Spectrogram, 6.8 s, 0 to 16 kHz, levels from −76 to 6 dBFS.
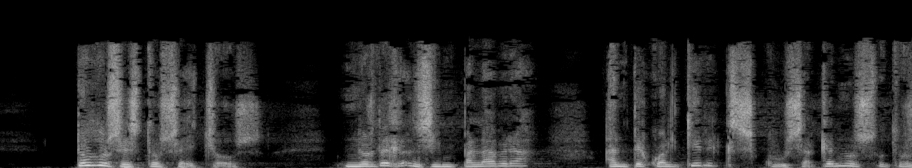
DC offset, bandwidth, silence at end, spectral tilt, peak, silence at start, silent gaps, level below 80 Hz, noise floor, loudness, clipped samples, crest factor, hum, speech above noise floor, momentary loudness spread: under 0.1%; 12.5 kHz; 0 s; -3 dB/octave; 0 dBFS; 0.6 s; none; -36 dBFS; -58 dBFS; -17 LUFS; under 0.1%; 18 dB; none; 41 dB; 13 LU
